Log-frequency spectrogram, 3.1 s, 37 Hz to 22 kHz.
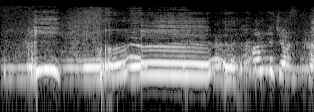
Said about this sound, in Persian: صدای گریه مادری که در سوگ هادی موسوی فرزندش نشسته و گلویش را بغض گرفته است. هادی موسوی 19 ساله در حمله انتحاری دیروز بر مرکز آموزشی کوثر دانش در دشت برچی کابل کشته شد.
